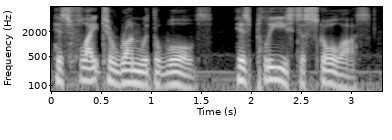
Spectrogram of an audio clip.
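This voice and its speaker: A man's voice: fairly low pitch, unhurried. A man narrating a science-fiction radio play in a dramatic, scripted storytelling style. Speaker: narrator, lore reader.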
